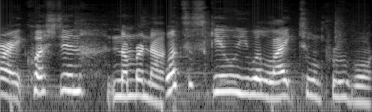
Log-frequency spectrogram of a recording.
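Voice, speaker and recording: A woman speaks with lively intonation over music playing in the background. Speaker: small business owner and vlogger. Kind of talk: casual chat. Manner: stutters when unsure; fast, rambling.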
